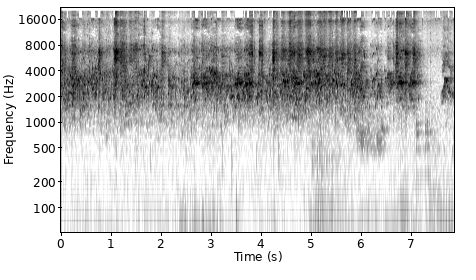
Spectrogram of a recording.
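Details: Budgerigars chirping together: a dense, continuous wall of overlapping high, scratchy chatter and squawks with no pauses, easing slightly near the end.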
